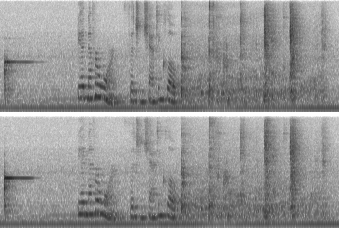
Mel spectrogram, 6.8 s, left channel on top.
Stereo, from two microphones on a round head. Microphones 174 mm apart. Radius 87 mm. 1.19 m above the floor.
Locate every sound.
0.1 s a piano: 65° right (ahead or behind), 0.8 m
1.6 s a woman speaking: 65° left (ahead or behind), 1.2 m
3.6 s footsteps: 25° left (ahead or behind), 1.5 m; by 6.5 s 40° left (ahead or behind), 2.5 m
